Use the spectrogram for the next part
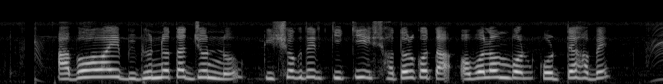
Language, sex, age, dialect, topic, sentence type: Bengali, female, 18-24, Northern/Varendri, agriculture, question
